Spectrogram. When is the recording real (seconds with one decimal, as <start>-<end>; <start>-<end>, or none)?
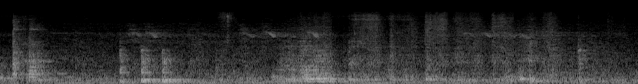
none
